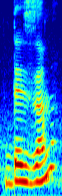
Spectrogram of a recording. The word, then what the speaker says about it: des hommes: We also do this with words that start with an H, because the H in French is silent. So, des hommes, you link them together, you do the liaison, because the H is not pronounced.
